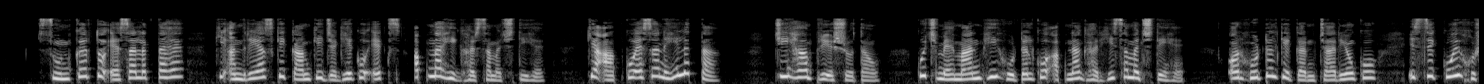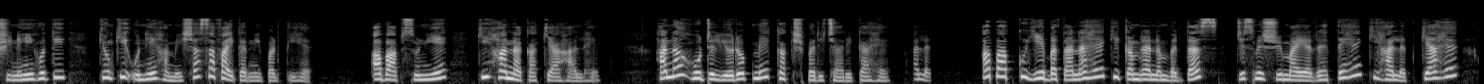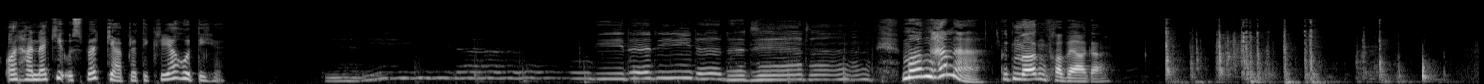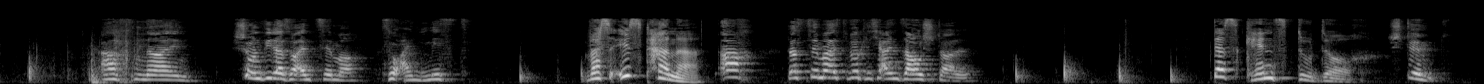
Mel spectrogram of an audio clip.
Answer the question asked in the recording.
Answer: हाना को कमरा सुअर खाने जैसा लगता है और इसलिए वह बहुत झुंझलाती है और बुड़बुड़ाने lagti hai.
